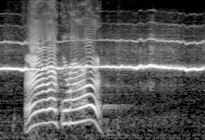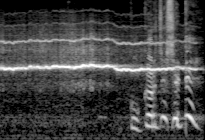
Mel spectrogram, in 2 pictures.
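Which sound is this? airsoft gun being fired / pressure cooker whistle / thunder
pressure cooker whistle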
